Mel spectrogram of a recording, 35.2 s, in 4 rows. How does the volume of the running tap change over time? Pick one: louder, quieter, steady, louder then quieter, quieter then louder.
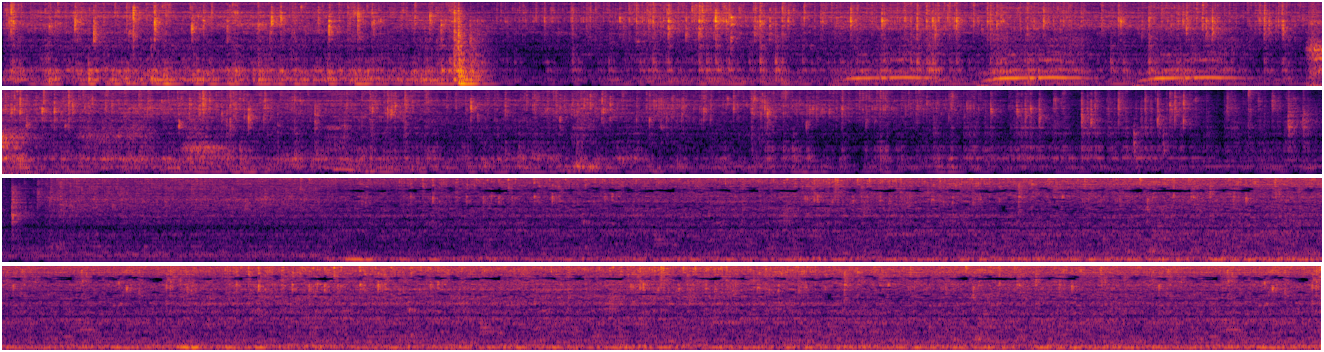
quieter then louder.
